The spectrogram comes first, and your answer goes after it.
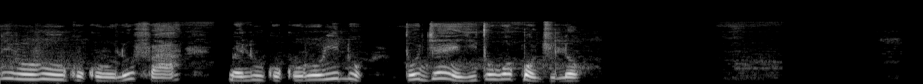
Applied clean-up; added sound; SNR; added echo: none; none; none; none.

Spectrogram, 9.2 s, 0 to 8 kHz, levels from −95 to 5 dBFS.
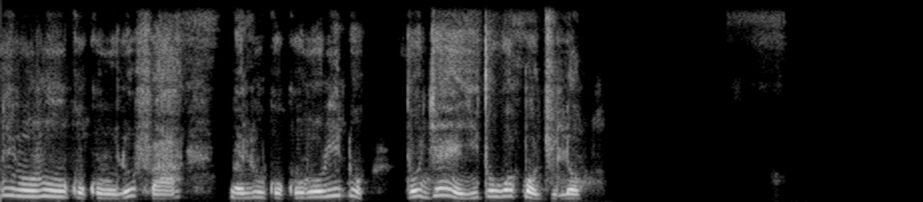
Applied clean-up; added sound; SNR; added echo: neural mask model Resemble Enhance denoiser.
